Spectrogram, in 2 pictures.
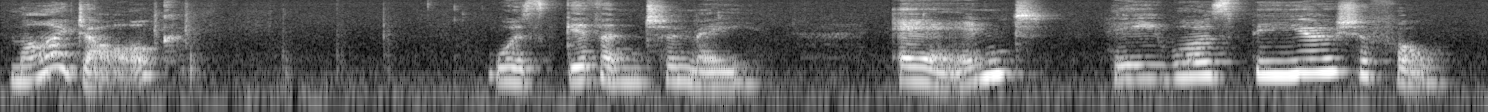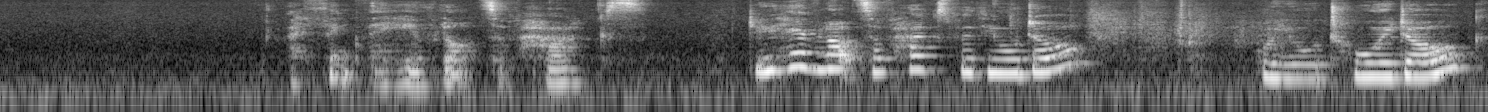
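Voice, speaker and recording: Here the New Zealand storyteller in her sixties uses a fairly high, sing-song voice with a dark tone, reading slowly and leaving long pauses. She performs a picture book for small children indoors among shelves of books, adding friendly asides and questions. Some background noise can be heard.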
